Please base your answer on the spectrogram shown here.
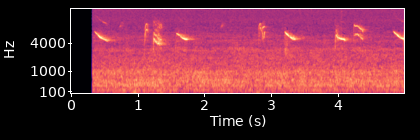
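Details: Male Eurasian siskin at Kawaguchiko Field Center, Japan, on 12 November 2017, giving thin, high, slurred call notes, single or paired, about once a second, over a steady background hiss.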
